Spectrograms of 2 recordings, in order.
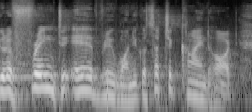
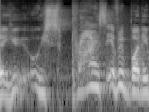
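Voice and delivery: usual speaking voice

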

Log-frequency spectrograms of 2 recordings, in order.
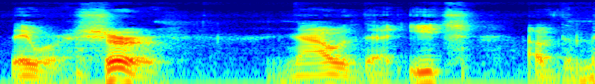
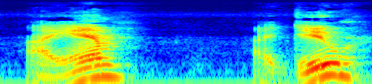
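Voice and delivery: surprised; 6 semitones higher, 3 dB louder than usual. Acted. Kyle surprised by praise.

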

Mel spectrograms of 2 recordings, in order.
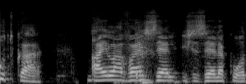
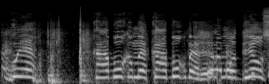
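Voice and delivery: exasperated plea; 8 semitones higher, faster than usual. Retold or imitated. Husband pleading with screaming wife.

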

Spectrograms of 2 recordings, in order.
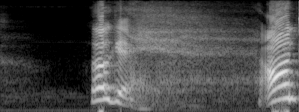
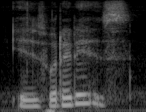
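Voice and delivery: breathy unvoiced whisper of the phrase; 15 dB quieter than usual. Shown as a demonstration. Whispering the phrase back to herself, resigned whisper.

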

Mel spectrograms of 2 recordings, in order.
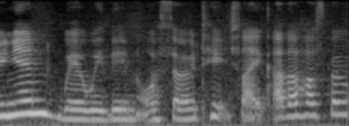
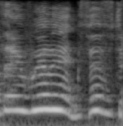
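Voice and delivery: excited; 9 semitones higher, 4 dB louder than usual. Retold or imitated. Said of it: "I got so excited".

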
